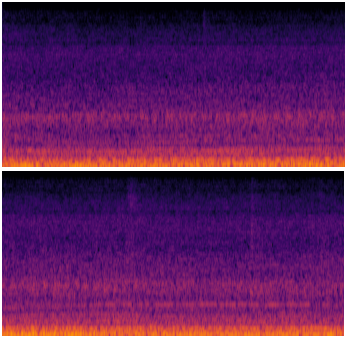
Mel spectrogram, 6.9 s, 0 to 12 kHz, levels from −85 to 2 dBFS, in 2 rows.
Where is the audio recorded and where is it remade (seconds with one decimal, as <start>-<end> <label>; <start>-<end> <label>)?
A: 0.0-6.9 remade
